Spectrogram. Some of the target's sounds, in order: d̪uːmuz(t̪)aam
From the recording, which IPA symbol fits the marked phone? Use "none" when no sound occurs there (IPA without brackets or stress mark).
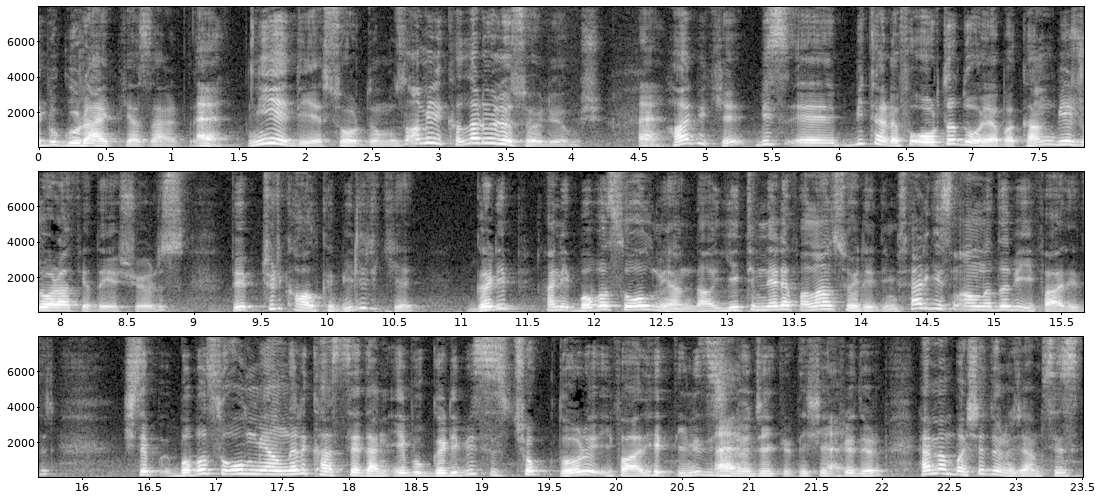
d̪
